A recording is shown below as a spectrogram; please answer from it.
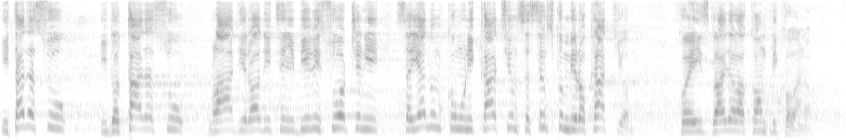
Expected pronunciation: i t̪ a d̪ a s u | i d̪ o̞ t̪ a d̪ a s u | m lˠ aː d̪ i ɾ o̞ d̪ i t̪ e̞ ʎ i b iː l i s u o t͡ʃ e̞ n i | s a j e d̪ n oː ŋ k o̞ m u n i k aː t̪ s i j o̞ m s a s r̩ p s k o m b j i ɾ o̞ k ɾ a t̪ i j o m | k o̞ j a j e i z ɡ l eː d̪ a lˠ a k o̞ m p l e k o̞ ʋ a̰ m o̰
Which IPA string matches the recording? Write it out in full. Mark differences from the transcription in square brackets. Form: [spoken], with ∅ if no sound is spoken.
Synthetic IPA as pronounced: i t̪ a d̪ a s u | i d̪ o̞ t̪ a d̪ a s u | m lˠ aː d̪ i ɾ o̞ d̪ i t̪ e̞ ʎ i b iː l i s u o t͡ʃ e̞ n i | s a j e d̪ n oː [m] k o̞ m u n i k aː t̪ s i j o̞ m s a s r̩ p s k o m b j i ɾ o̞ k ɾ a t̪ i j o m | k o̞ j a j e i z ɡ l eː d̪ a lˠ a k o̞ m p l [i] k o̞ ʋ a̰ [n] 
